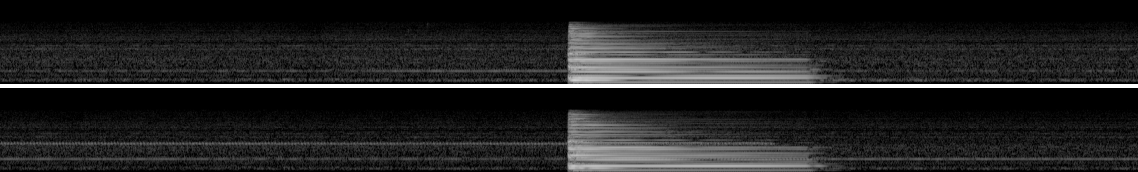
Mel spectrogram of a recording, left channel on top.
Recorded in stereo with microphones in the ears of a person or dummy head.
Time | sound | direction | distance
5.7 | a guitar | 20° right (ahead or behind) | 1.0 m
